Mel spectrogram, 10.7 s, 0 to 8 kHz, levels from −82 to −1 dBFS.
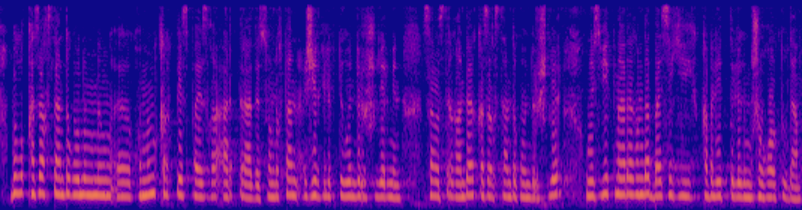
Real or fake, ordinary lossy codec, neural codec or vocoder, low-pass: fake; none; codec, 16 kHz in and 24 kHz out, 2.2 kbps, FireRedTTS-2 codec; 7.2 kHz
